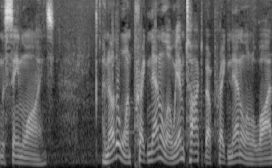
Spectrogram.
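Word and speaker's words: pregnenolone: want to know about pregnanolone by the way that's spelled p r g PR nen NE n o l o n e PR nen o loone we'll talk about that here in the coming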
